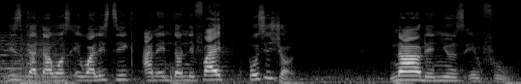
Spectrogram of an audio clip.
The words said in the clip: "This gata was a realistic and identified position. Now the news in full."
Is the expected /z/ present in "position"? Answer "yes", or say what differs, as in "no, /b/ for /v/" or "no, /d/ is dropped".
no, /s/ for /z/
